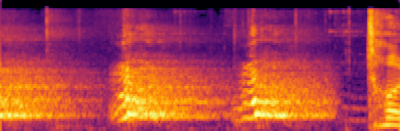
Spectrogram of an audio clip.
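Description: A pet dog barking three times in quick succession, each bark drawn out to about half a second.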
